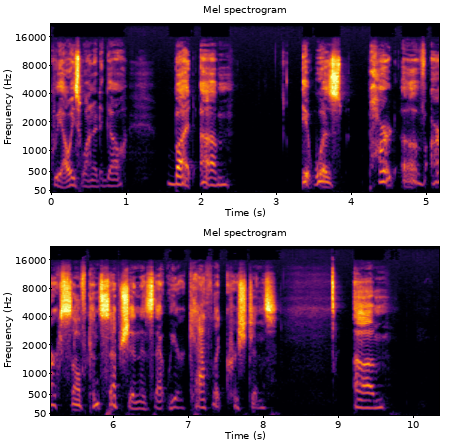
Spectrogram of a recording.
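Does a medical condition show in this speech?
Yes: vocal cord cancer, repeated surgery; Hodgkin's lymphoma diagnosed at age 36, 19 vocal cord surgeries, chemotherapy causing mouth pain; a few weeks after 19th vocal cord surgery at University of Michigan, about 17 years since diagnosis.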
